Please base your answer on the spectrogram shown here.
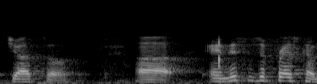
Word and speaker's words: Giotto: This is by the artist Giotto. Some people say Giotto, but they say Giotto.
